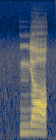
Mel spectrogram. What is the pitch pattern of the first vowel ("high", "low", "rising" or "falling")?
low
